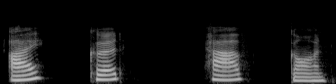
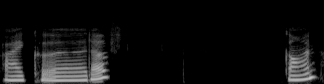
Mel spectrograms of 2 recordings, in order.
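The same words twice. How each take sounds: First: 'Have' is said fully and clearly. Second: 'Have' is reduced to a weak uh sound.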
